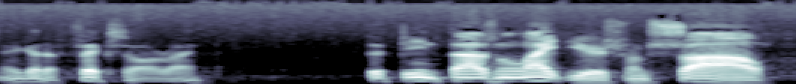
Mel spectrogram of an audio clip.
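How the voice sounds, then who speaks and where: A man's voice: fairly low pitch, big pitch swings, moderate pace. An actor playing a gloomy, fretful male spaceship crewman who grumbles in 1950s radio drama style. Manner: downbeat, grumbling. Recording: dull vintage radio recording.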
